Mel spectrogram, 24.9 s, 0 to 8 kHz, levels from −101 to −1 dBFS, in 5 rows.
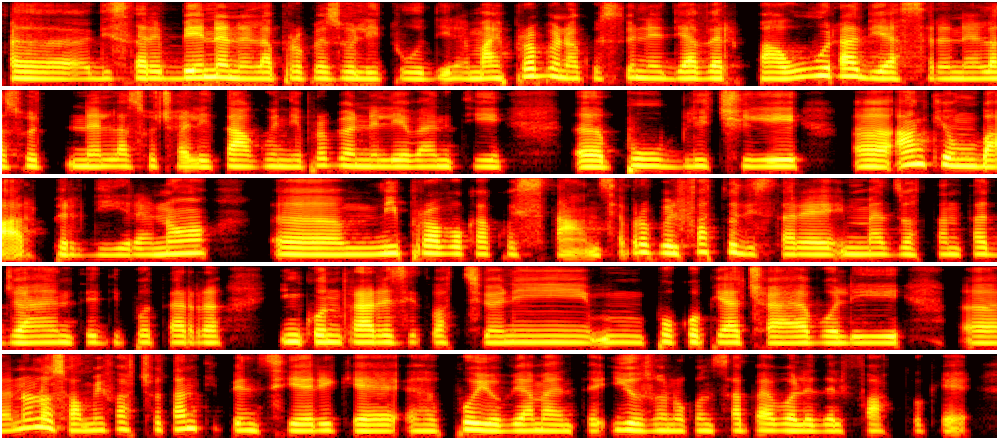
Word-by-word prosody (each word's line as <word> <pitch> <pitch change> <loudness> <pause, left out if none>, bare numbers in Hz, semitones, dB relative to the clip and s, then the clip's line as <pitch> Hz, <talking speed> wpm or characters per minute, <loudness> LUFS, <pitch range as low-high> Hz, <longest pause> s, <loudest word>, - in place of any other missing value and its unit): ehm, 180 -2 +2
di 185 +1 -7
stare 195 +1 +2
bene 210 +3 +7
nella 185 -1 +1
propria 190 0 -4
solitudine, 185 -1 -4
ma 190 - +3
è 195 - -2
proprio 245 0 +3
una 195 -4 +1
questione 195 +1 -2
di 195 - -5
aver 190 0 +1
paura 225 +7 +4
di 195 -3 0
essere 185 0 -1
nella 185 0 0
so 185 +2 -3
nella 190 0 -2
socialità 185 0 0
quindi, 190 -1 -4
proprio 210 -1 -3
negli 190 0 -1
eventi, 185 -1 -3 0.3
uhm, 180 0 +5
pubblici, 190 -1 0 0.3
uhm, 185 0 +5
anche 240 +1 +5
un 200 -1 +3
bar 185 - +3
per 180 -2 -5
dire 180 +1 -6
no, 210 +4 +3 0.3
uhm, 190 -1 +2
mi 215 +2 +4
provoca 205 -2 +1
quest'ansia, 190 -2 -4
proprio 235 -3 +2
il 210 - +3
fatto 255 -1 -1
di 200 - -4
stare 190 0 0
in 195 +1 -3
mezzo 195 0 -4
a - - -6
tanta 195 0 -4
gente, 190 +1 -1
di 185 +1 -18
poter 190 -1 -3 0.3
incontrare 200 -1 +3
situazioni, 190 0 -4
mhmm, 190 -1 -4
poco 200 -1 -1
piacevoli, 180 -1 0 0.3
uhm, 180 0 -1
non 260 +3 +1
lo 265 - +5
so, 190 -5 +3
mi 195 +1 -3
faccio 210 -1 -6
tanti 235 +3 0
pensieri 190 -1 -1
che, 180 -1 0
uhm 180 0 -5
poi 205 -3 +6
ovviamente, 185 0 -1
io 200 -1 +3
sono 180 0 -4
consapevole 185 0 -1
del 180 0 -4
fatto 90 - -9
che, - - -9
190 Hz, 175 wpm, -22 LUFS, 185-195 Hz, 0.3 s, bene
